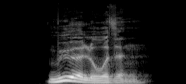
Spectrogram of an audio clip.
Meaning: inflection of mühelos: 1. strong genitive masculine/neuter singular 2. weak/mixed genitive/dative all-gender singular 3. strong/weak/mixed accusative masculine singular 4. strong dative plural
- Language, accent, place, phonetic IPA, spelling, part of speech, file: German, Germany, Berlin, [ˈmyːəˌloːzn̩], mühelosen, adjective, De-mühelosen.ogg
